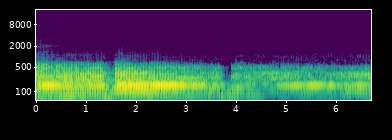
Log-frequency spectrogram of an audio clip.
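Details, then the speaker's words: Yamaha YFZ450 ATV rebuild, rerun after turning the fuel petcock on, freshly rejetted carb; single lumbers and dips with sagging revs and uneven pulses about four per second; runs better but rough, owner says jetting still needs work. "So we're gonna have to mess with the jetting a little bit still, but it obviously runs better with the gas turned on."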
